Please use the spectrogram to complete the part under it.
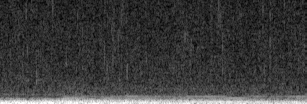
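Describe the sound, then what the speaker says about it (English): Steady rain falls as a dense, continuous patter with a low rumbling undertone, loud and even throughout with no voices. "That's when the rain started."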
